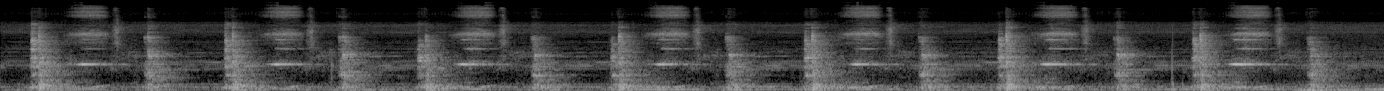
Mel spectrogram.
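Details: Prototype low-cost mechanical ventilator cycling, with steady mechanical clunks and whirring repeating about every two seconds.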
